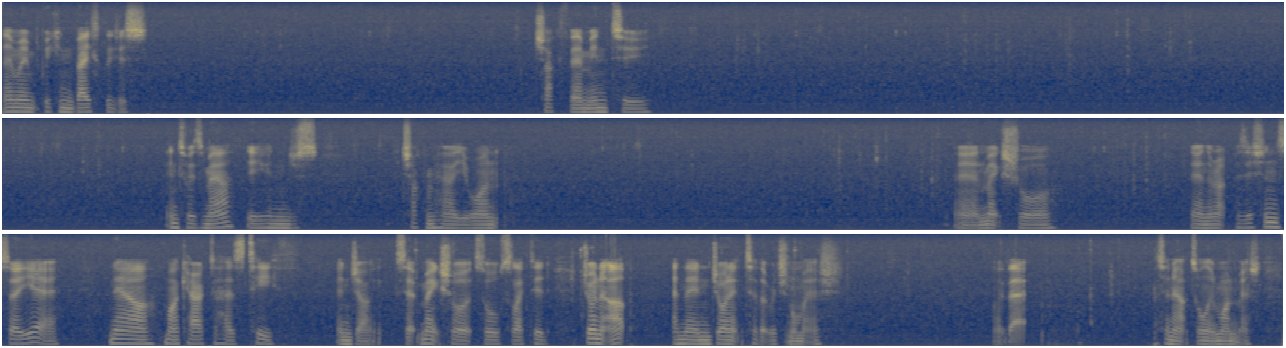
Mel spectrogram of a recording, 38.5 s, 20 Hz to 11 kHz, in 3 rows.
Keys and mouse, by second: 1.0 g, 2.8 g, 5.9 g, 7.3 a, 7.5 b, 8.5 g, 9.6 a, 10.0 b, 11.7 g, 13.7 b, 14.9 g, 16.8 g, 18.9 click, 19.5 a, 21.3 z, 21.6 KP_3, 22.1 ctrl+z, 22.8 g, 23.9-24.9 drag, 24.3 z, 24.7 a, 29.7 ctrl+z, 31.4 ctrl+j, 33.5 ctrl+j, 33.9 z, 36.5 Tab, 36.9 a, 37.1 a, 37.3 Tab.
